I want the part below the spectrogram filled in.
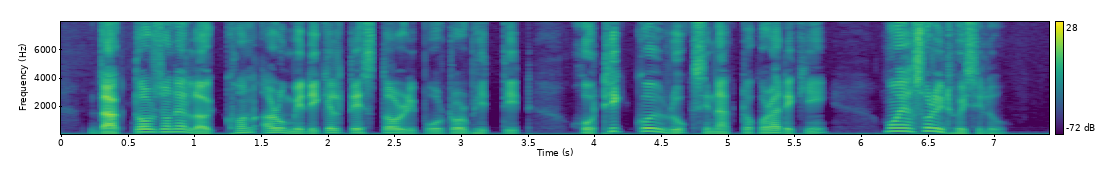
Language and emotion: Assamese, surprised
